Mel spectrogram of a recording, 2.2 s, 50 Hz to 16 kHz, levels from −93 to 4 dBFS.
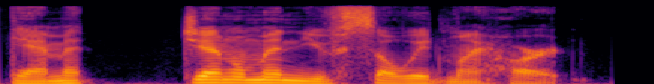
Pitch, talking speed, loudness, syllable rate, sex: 105 Hz, 195 wpm, -18 LUFS, 6.4 syllables/s, male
